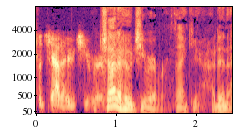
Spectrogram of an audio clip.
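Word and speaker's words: Chattahoochee: on the the Catt it's a chattahi river chattah huchi river thank you I didn't I didn't want to mispronounce chattahi I want to make sure I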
